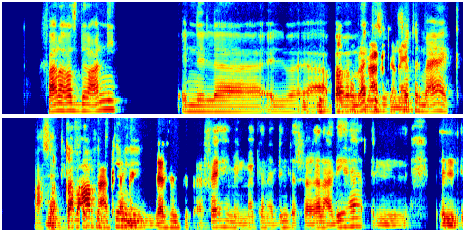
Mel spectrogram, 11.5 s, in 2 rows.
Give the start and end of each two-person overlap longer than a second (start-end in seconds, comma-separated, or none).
3.9-5.2, 6.3-7.8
